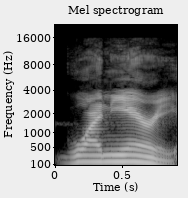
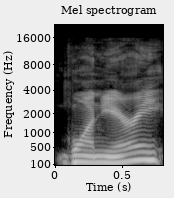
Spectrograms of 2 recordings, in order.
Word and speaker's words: Guarnieri: welcome mr uh john guanieri am i saying that right guanieri am i right i was perfect almost from the motherland that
